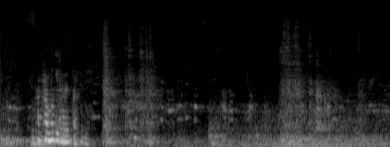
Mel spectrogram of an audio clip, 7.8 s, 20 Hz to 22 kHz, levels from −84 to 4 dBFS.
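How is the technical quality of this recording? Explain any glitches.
There is one glitch: a tiny skip at 5.30 s in this recording of sounds. It comes from an overlap between stream segments. Where two segments' time stamps overlapped, the player cut a few milliseconds of audio that wasn't actually repeated, so the waveform jumps abruptly. The stream uses 6-second segments.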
